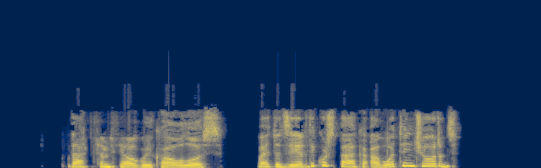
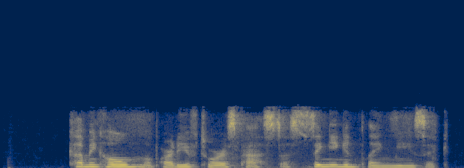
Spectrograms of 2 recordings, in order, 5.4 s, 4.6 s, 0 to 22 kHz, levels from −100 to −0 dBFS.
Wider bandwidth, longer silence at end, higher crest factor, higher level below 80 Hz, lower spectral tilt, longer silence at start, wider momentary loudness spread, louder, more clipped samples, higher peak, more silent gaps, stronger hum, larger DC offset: about the same, 8 kHz vs 8.2 kHz; first, 0.85 s vs 0.3 s; about the same, 14 dB vs 16 dB; first, -56 dBFS vs -66 dBFS; about the same, -4.5 dB/octave vs -3.5 dB/octave; about the same, 0.7 s vs 0.7 s; about the same, 7 LU vs 9 LU; first, -12 LUFS vs -29 LUFS; neither; first, 0 dBFS vs -14 dBFS; first, 2.28-2.57 s vs none; neither; neither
